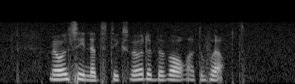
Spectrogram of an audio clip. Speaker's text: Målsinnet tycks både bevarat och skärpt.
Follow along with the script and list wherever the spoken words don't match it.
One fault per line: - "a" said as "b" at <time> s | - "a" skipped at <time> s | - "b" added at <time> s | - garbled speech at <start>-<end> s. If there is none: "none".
none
